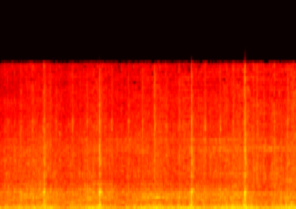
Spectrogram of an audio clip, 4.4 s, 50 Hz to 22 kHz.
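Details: Jeep CJ7 at steady idle with sharp, slightly uneven knocks about once a second; source not pinned down.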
